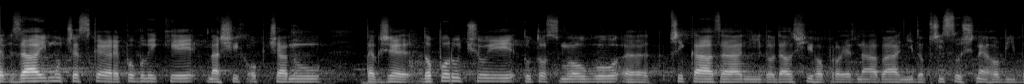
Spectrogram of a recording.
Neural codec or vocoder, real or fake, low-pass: codec, 44.1 kHz, 7.8 kbps, DAC; fake; 14.4 kHz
